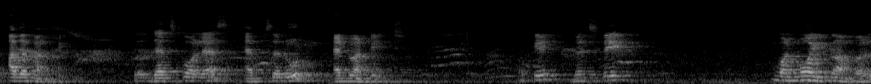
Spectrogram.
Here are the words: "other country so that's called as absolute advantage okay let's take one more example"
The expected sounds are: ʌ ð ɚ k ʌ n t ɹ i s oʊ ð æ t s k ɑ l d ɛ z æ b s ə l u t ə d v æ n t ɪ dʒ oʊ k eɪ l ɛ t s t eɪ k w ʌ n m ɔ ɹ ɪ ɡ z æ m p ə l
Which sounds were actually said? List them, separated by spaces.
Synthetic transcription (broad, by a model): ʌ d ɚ k ʌ n t ɹ i s oʊ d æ t s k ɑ l ɛ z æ b s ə l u t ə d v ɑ n t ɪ dʒ oʊ k eɪ l ɛ t s t eɪ k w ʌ n m ɔ ɹ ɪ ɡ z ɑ m p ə l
